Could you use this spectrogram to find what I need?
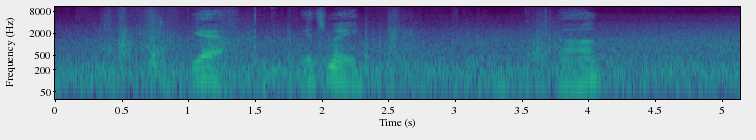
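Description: A man speaks briefly into a phone in short bursts.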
